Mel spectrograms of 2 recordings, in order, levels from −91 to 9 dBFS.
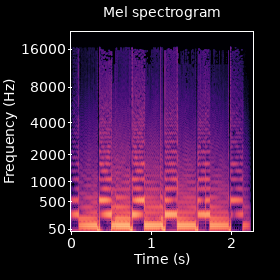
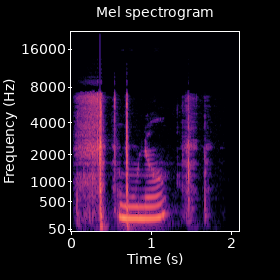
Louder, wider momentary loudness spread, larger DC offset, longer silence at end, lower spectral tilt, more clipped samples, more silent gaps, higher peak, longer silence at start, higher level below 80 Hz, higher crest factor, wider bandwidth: first, -15 LUFS vs -22 LUFS; second, 5 LU vs 14 LU; neither; second, 0.05 s vs 0.4 s; first, -8.5 dB/octave vs -3.5 dB/octave; neither; neither; second, -6 dBFS vs 0 dBFS; about the same, 0 s vs 0.05 s; first, -24 dBFS vs -52 dBFS; second, 6 dB vs 24 dB; first, 10.5 kHz vs 9.2 kHz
